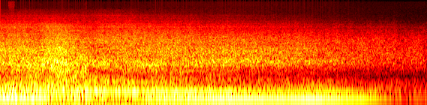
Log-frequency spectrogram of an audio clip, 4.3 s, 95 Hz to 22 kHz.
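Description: A widebody Rolls-Royce Cullinan Black Badge Overdose with over 700hp drives along with a loud, continuous engine drone and rich low harmonics under broadband road noise. The drone eases and fades in the final second.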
